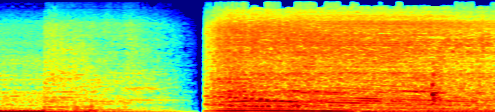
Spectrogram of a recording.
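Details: Maruti Suzuki Ritz with check engine light, battery warning light, heavy steering, and a discharged battery, jump-started: engine runs with a faint, thin whine over the idle; alternator not charging properly.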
